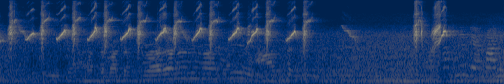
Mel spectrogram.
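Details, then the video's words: Rapid chattering 'gacor' song of a cendet (long-tailed shrike): quick bright notes run together for three seconds, a short silence, then two sharp chips. "Suara burung cendet gacor"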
